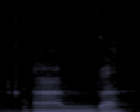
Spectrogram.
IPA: anda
